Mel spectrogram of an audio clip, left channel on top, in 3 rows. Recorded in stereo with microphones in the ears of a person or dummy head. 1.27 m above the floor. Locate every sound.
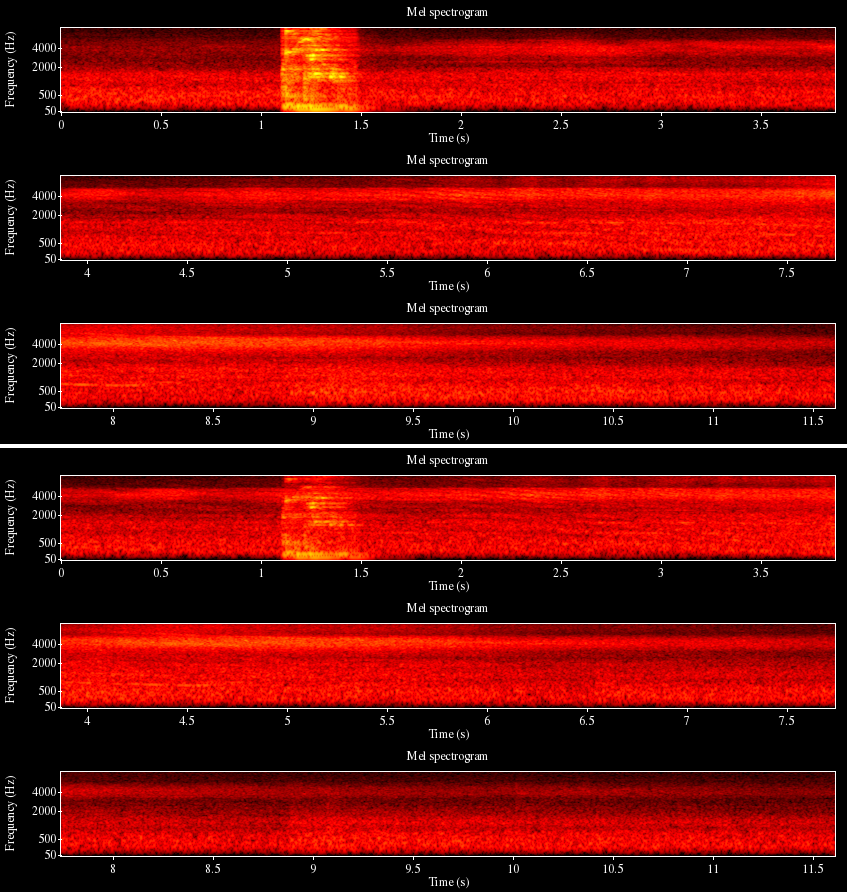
1.1 s a guitar: 40° left (ahead or behind), 0.6 m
